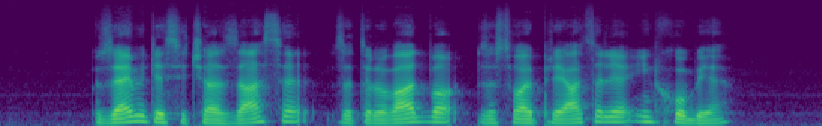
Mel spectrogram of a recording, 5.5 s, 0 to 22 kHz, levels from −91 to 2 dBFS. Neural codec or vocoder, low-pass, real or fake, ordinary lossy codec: autoencoder, 48 kHz, 128 numbers a frame, DAC-VAE, trained on Japanese speech; 19.8 kHz; fake; none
